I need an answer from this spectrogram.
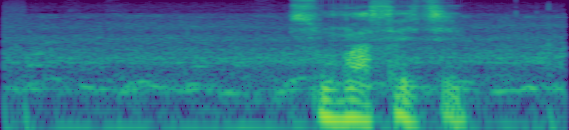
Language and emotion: Russian, neutral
